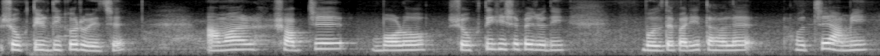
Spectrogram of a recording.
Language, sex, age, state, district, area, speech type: Bengali, female, 30-45, West Bengal, Purulia, urban, spontaneous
